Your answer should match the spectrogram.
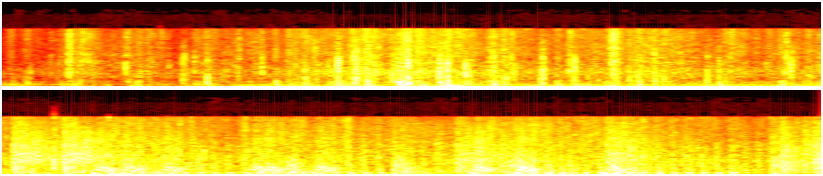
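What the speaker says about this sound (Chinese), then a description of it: "这枪声好像是从三棵树那边传过来的" Gunfire in a Chinese anti-Japanese war drama rattles through a busy battle soundtrack, with irregular sharp cracks and denser bursts, a louder stretch in the second half, and clattering rhythmic noise mixed in.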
